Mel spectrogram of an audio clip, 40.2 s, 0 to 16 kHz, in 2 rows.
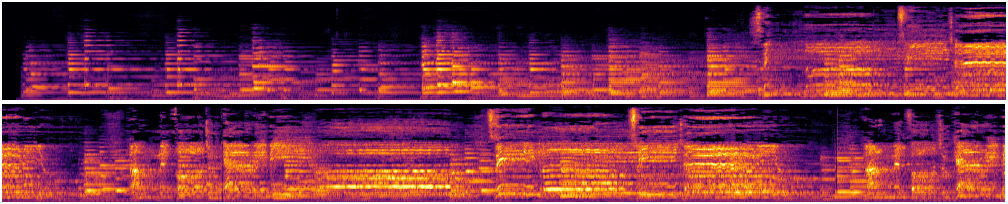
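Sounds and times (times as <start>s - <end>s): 
spiritual song: 0.4s - 40.1s.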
